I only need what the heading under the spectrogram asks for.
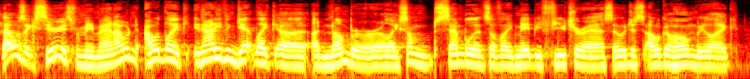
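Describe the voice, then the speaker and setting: A man's voice: fast talker, few pauses. A man co-hosting a podcast, telling stories in casual comedic chat and breaking into whiny crying voices. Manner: animated storyteller, breaks into high whiny crying impressions. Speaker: podcast co-host.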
